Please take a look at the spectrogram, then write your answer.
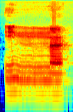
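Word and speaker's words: إنّا: Inna, nun tasdid hukumnya dibaca gunnah, artinya berdengung. Cara membacanya yaitu didengungkan. Inna, seperti itu.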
